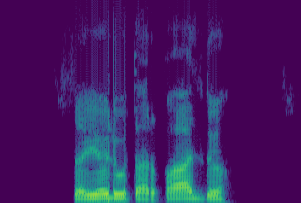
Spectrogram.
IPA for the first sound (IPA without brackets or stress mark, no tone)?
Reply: s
